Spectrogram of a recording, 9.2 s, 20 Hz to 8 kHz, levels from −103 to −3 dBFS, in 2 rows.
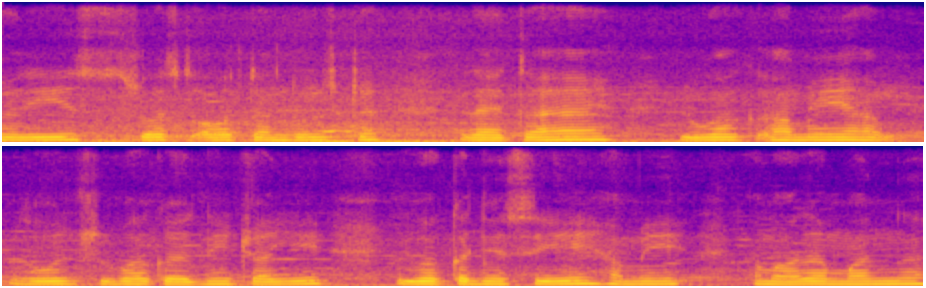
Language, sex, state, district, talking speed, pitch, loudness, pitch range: Hindi, male, Uttar Pradesh, Jyotiba Phule Nagar, 115 wpm, 160 Hz, -15 LUFS, 155-160 Hz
